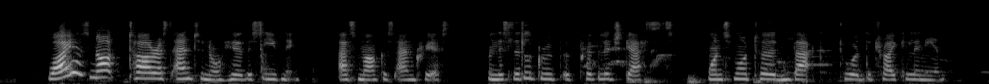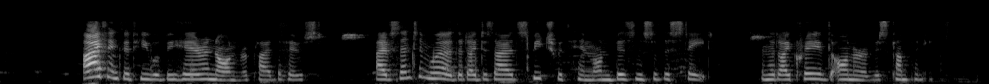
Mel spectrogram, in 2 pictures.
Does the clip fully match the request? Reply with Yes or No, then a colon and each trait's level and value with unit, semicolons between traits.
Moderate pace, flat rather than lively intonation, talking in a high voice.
Yes: average, 185 wpm; narrow, 2.2 semitones; high, 230 Hz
